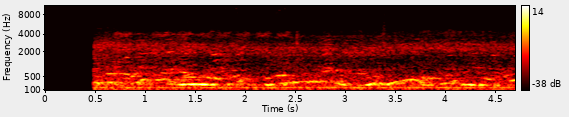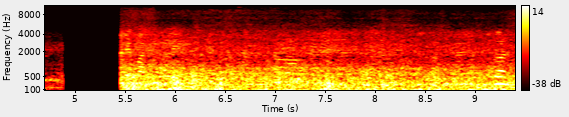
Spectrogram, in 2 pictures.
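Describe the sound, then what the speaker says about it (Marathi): A Mumbai suburban local train boarded at Prabhadevi station rumbles steadily with muffled passenger chatter, then, after a brief silent cut, the ride turns much louder with a roaring rush of wheels and wind. "आता ट्रेनमध्ये"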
